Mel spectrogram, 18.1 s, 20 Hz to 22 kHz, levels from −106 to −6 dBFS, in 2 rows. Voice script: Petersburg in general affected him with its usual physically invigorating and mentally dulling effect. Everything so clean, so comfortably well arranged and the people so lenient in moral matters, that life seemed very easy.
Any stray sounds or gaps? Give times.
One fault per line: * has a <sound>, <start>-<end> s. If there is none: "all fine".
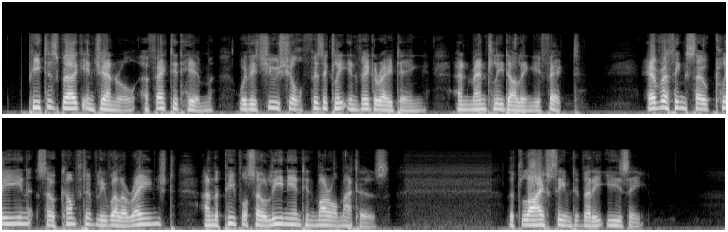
all fine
